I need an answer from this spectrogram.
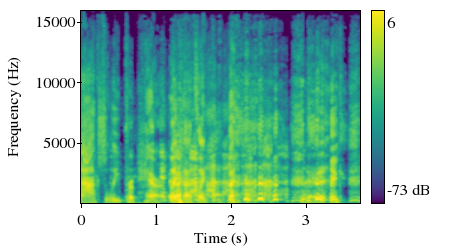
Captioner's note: laughter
